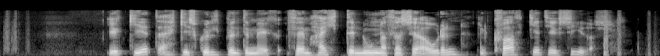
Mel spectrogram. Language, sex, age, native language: Icelandic, male, 20-29, Icelandic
